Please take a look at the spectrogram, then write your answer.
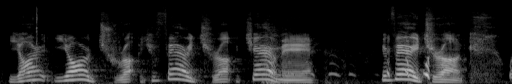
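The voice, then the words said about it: Imitates another person's voice, odd accent. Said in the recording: “What is this accent? ... I can't do it.”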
